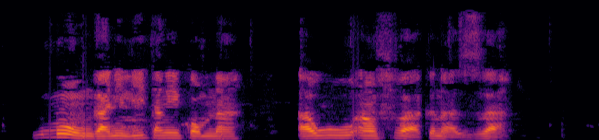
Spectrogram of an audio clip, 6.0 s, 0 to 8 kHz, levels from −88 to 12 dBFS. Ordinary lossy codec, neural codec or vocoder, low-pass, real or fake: AAC, 32 kbps; none; 7.2 kHz; real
